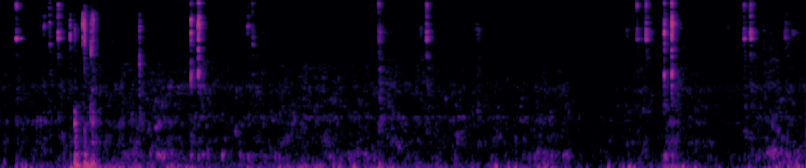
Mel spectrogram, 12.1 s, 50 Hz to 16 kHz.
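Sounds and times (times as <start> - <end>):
computer mouse clicks: 0.2 - 2.2, 2.8 - 3.2, 6.4 - 6.6, 9.5 - 10.2, 11.1 - 11.4.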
